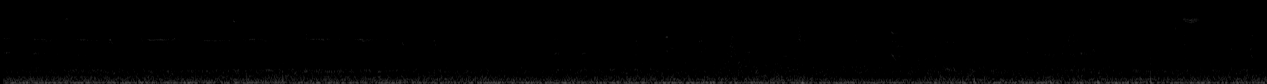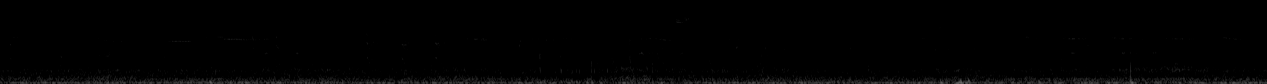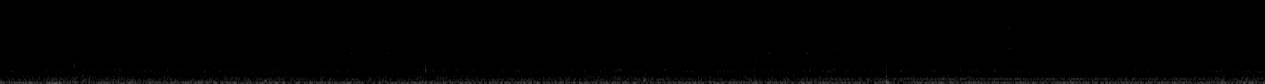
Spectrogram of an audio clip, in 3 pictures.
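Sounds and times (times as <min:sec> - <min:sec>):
faint bird calls: 0:00.0 - 0:30.1.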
